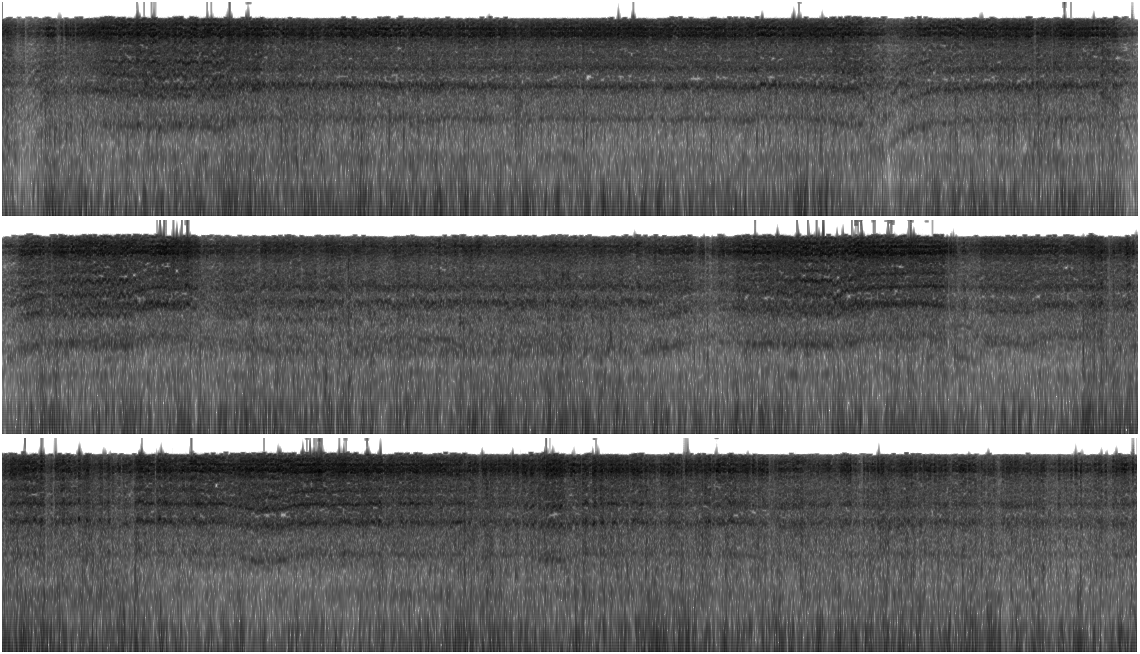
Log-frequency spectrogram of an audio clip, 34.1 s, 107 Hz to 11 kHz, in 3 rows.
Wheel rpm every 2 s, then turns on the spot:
140, 220, 240, 230, 180, 160, 200, 200, 200, 210, 220, 230, 220, 230, 230, 230, 230.
none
